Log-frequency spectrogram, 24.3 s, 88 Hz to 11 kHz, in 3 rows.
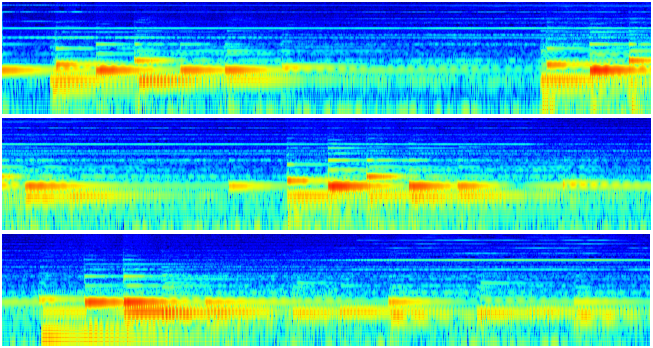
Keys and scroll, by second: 4.1 ctrl+q, 10.2 ctrl+k, 19.6 ctrl+z.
